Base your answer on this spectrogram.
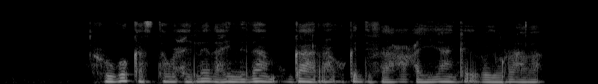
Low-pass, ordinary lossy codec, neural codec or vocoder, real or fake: none; none; none; real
